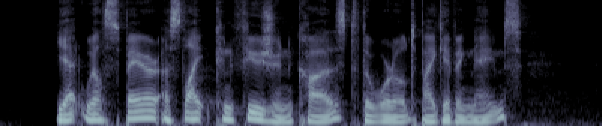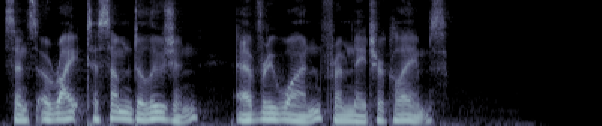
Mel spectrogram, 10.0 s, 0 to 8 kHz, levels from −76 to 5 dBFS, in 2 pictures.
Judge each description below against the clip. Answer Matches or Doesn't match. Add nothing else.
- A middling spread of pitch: Doesn't match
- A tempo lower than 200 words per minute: Matches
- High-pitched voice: Doesn't match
